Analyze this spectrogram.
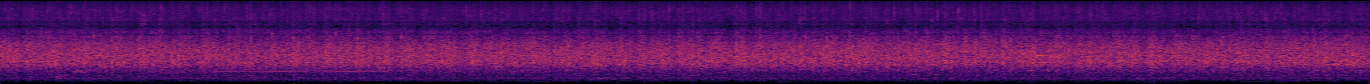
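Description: A large concert audience applauding, dense, even clapping that holds steady throughout.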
